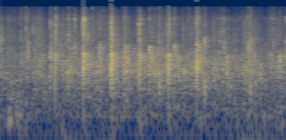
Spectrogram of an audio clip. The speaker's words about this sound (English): Wonderful service. Let's give him a big hand.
